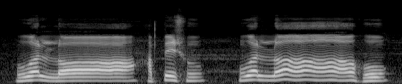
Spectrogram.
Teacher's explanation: এখানে লা না পড়ে ল পড়লাম, কারণ কি আল্লাহ শব্দের ডান পাশে জবর অথবা পেশ আসলে আল্লাহ শব্দ মোটা হয়। আরবিতে একে পুর বলা হয়।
